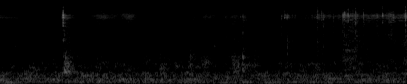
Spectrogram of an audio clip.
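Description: Chewing a burger, with its paper wrapper crinkling in the hands and a sharp click about half a second in.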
